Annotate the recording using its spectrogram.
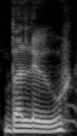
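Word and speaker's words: Ballou: in the bear no it's spelled b a l l o u beloo okay guess it's a French origin sure but in it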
